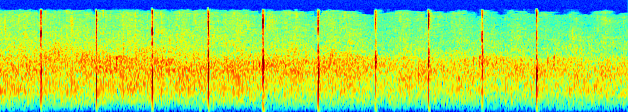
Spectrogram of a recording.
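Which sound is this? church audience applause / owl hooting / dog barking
church audience applause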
